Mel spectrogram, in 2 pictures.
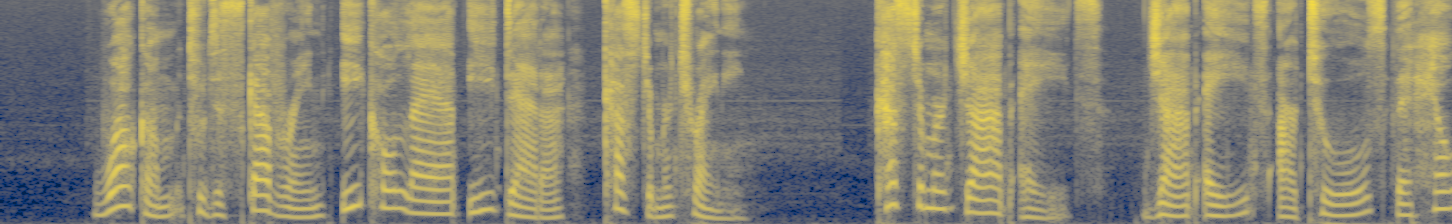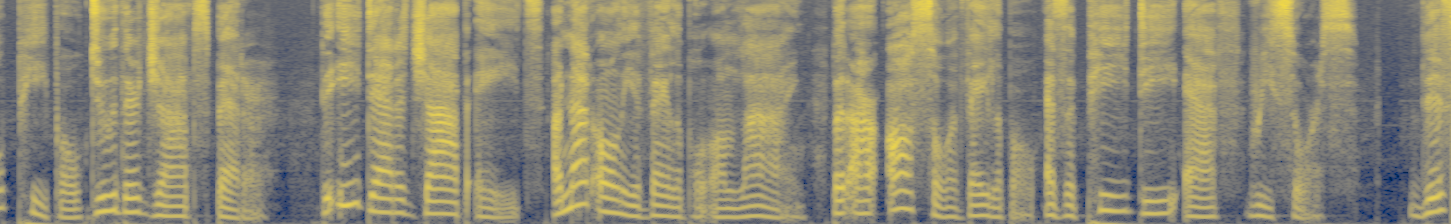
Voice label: eco lab trainning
